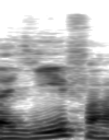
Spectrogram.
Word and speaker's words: Jever: Ich trinke heute ein Jever Pilsner, ein sehr schönes norddeutsches Bier oder Jefer habe ich mir jetzt sagen lassen, spricht man es eigentlich aus.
